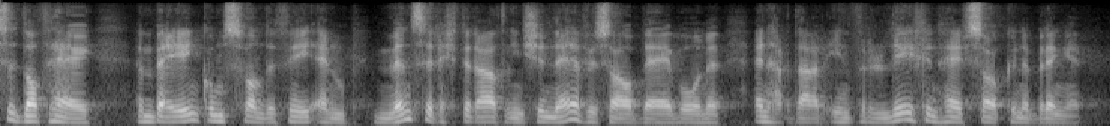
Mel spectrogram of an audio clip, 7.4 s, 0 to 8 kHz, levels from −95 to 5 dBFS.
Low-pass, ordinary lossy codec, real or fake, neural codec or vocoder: 7.2 kHz; none; fake; codec, 16 kHz in and 24 kHz out, 0.6 kbps, FocalCodec, streaming, 4096 codes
